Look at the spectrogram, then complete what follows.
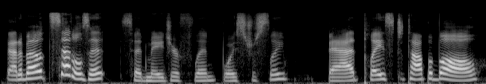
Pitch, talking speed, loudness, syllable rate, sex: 220 Hz, 175 wpm, -18 LUFS, 5.0 syllables/s, female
